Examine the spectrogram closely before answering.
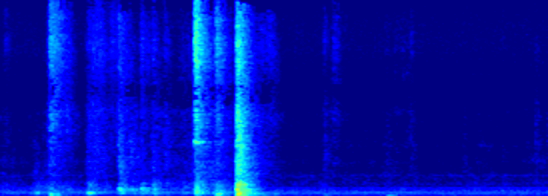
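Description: A quick run of knocks and clatters from a kitchen, the loudest about two and a half seconds in, like a cupboard or door being opened and shut. A steady low hum runs underneath.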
